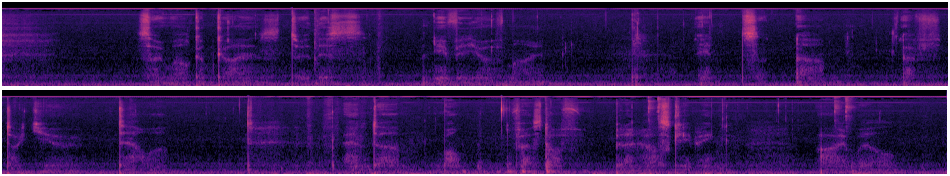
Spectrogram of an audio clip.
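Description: A man whispering close to the microphone in short, breathy phrases, over a low steady hum.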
